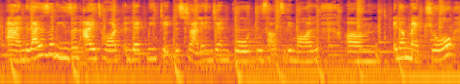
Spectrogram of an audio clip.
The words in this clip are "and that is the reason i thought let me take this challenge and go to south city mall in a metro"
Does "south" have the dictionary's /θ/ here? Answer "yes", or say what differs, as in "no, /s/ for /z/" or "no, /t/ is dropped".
no, /t/ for /θ/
